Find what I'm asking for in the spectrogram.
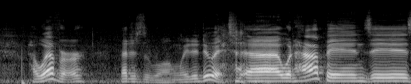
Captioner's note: laughs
